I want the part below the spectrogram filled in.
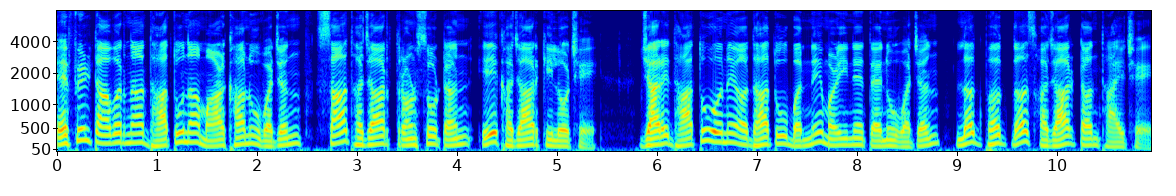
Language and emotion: Gujarati, neutral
